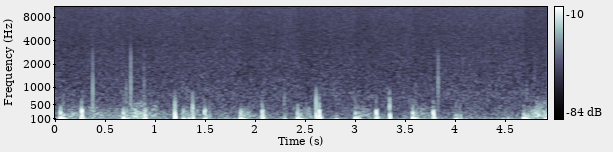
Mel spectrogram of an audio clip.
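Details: 22-year-old woman trying to sleep, body shaking with each beat, deep breaths not helping: strong, fast pounding heartbeat about 100 a minute, forceful paired thumps, with breathing and heavy rain behind.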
